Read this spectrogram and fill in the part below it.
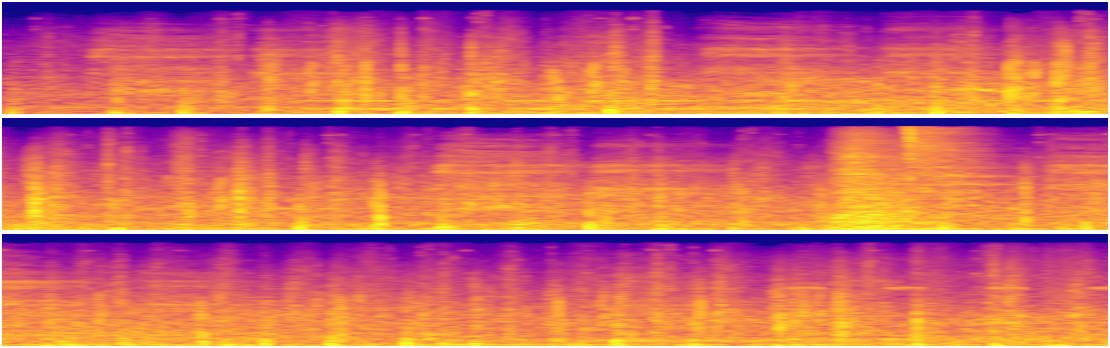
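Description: Footsteps thud quickly on the ground as a man runs.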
